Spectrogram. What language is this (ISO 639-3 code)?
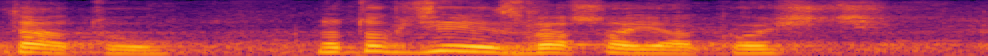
pol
